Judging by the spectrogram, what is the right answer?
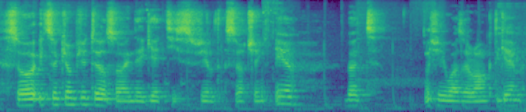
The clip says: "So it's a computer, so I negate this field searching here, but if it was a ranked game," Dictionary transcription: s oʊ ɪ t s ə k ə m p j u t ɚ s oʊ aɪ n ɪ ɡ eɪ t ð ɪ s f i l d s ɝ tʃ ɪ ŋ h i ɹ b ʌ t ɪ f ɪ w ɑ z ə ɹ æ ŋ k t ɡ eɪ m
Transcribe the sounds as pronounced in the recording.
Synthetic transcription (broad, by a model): s oʊ ɪ t s ə k ə m p j u t ɚ s oʊ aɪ n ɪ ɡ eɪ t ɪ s f i l d s ɝ tʃ ɪ ŋ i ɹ b ʌ t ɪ f ɪ w ɑ z ə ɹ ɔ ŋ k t ɡ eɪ m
